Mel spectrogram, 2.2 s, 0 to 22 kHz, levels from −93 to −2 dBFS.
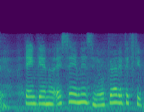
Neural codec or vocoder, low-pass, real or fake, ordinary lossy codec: codec, 16 kHz, 0.5 kbps, FunCodec, trained on LibriTTS, 25 frames a second; 7.2 kHz; fake; none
